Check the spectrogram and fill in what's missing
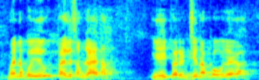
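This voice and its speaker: Male chemistry teacher, high voice, lectures in an echoey classroom, asks and answers his own questions. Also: flat delivery, darkish tone. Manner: asks questions and answers them himself, repeats key terms; slows down while writing on the board. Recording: echoey room.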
